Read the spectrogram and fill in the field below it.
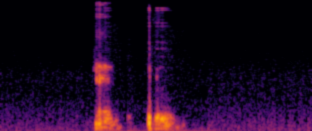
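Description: A man speaks briefly and calmly through an online call.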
